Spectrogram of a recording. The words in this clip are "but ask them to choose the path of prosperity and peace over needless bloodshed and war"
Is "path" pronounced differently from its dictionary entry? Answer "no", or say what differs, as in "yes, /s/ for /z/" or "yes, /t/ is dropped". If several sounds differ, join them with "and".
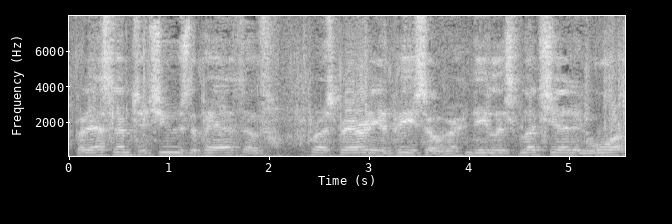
no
